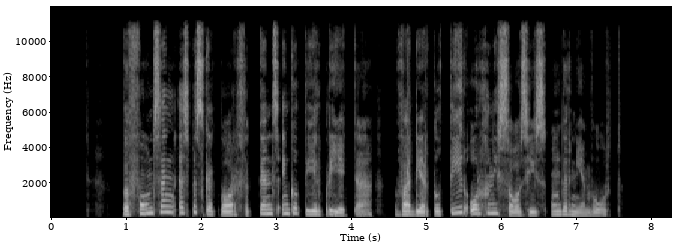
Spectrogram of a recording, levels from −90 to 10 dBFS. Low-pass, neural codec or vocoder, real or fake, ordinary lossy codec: 10.8 kHz; vocoder, 44.1 kHz, 128 mel bands, Pupu-Vocoder; fake; MP3, 96 kbps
